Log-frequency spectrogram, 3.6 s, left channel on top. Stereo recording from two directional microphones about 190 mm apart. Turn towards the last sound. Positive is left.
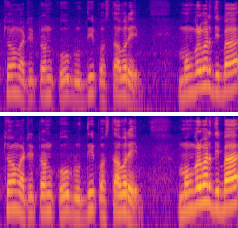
turn(degrees=-20)  # may be behind; listen again after turning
